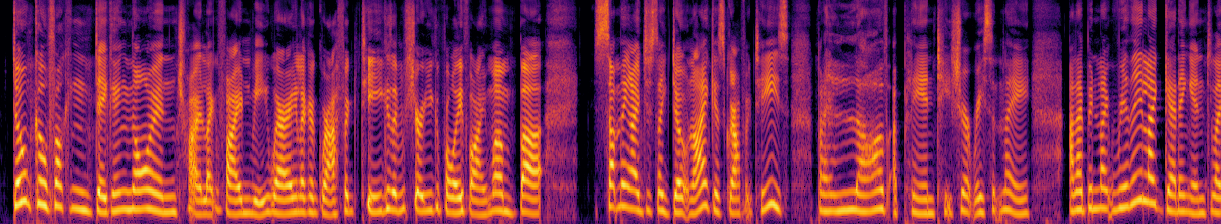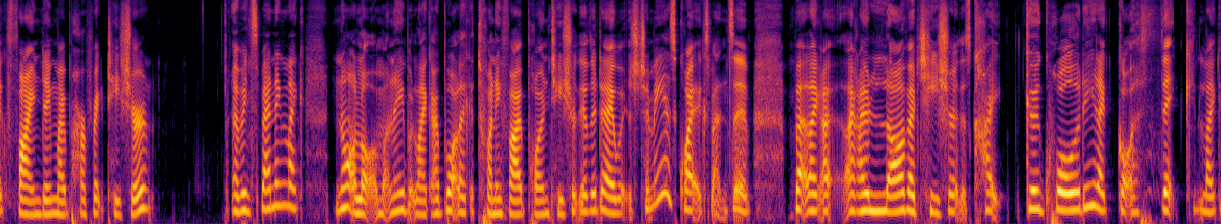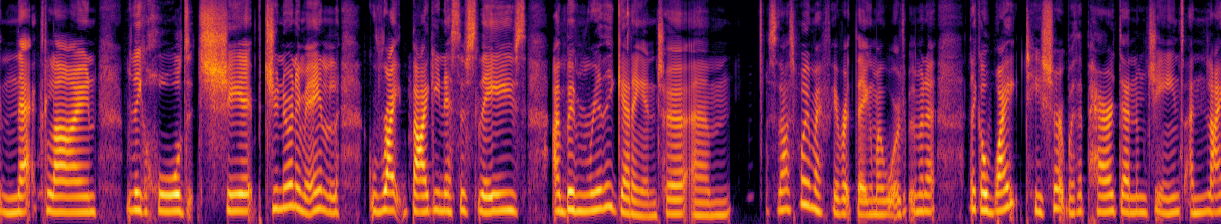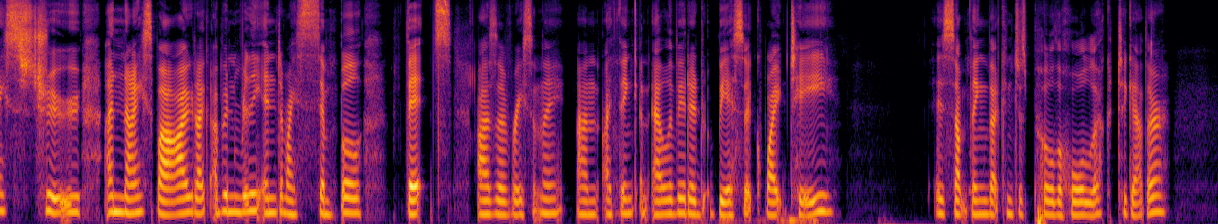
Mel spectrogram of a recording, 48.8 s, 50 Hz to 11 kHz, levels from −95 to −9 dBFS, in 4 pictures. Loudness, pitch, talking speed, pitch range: -21 LUFS, 230 Hz, 225 wpm, 205-255 Hz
